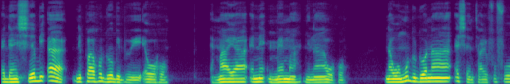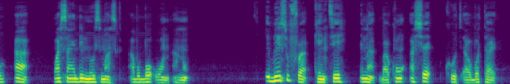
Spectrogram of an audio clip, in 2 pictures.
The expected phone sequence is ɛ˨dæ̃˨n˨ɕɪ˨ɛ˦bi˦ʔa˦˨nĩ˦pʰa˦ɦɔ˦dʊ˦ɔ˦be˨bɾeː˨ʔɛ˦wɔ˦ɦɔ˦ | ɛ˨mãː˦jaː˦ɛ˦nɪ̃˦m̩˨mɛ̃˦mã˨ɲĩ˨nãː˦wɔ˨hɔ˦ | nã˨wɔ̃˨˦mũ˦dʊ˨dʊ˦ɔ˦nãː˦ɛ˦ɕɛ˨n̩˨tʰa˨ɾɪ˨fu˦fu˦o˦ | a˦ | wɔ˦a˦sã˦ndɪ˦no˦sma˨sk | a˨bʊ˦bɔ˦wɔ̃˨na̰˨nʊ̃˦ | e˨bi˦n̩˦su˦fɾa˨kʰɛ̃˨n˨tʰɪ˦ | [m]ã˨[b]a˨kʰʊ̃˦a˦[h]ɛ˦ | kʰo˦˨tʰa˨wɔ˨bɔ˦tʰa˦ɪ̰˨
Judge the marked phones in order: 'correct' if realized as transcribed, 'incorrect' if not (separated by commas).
incorrect, correct, incorrect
